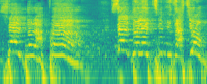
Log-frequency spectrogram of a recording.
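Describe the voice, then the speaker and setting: A woman at a very slow pace, with audible room echo and music in the background. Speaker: activist speaker. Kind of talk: rally speech. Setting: outdoor demonstration. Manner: impassioned.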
